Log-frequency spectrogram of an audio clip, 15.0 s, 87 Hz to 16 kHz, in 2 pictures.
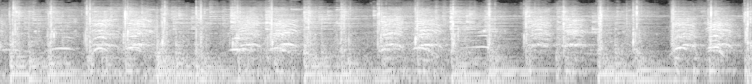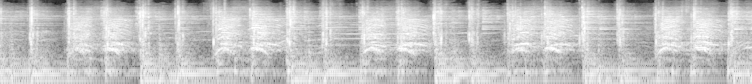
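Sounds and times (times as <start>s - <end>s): crowd voices: 0.0s - 6.0s, 8.2s - 12.0s, 12.6s - 13.4s, 14.1s - 15.0s.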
